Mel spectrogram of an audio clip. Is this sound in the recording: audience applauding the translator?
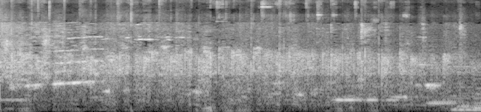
yes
